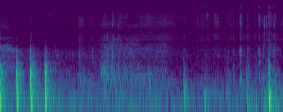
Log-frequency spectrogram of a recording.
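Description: Knocking on a hard surface, in imitation of a knock on a door: four quick knocks within the first second, then a few fainter taps.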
